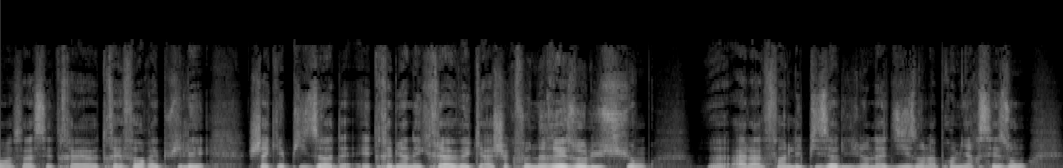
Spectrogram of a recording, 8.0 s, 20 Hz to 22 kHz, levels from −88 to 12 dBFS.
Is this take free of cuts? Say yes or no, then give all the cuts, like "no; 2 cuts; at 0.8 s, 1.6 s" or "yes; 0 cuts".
yes; 0 cuts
